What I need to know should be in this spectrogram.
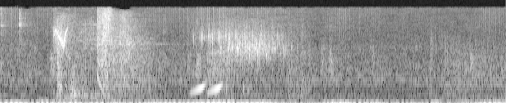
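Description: A short bright chime rings as an item is picked up.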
